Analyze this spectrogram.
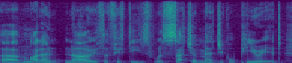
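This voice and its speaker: A man with an Australian accent, very deep and low in pitch, at a moderate pace with ordinary pitch variation. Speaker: podcast host. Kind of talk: casual chat. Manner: playful.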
